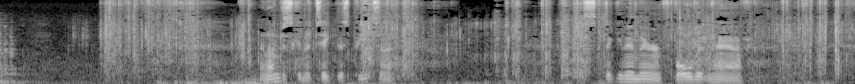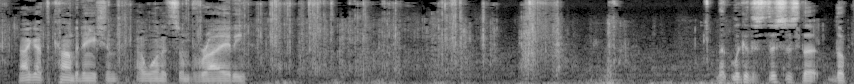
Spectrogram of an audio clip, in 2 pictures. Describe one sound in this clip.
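A plastic bag crinkles and rustles as it is torn open.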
